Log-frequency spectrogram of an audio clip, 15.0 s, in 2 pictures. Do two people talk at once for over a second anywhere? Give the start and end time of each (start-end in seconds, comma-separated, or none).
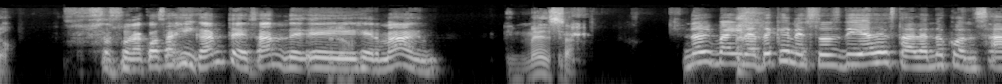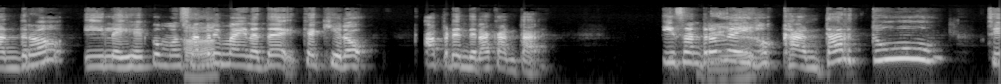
none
